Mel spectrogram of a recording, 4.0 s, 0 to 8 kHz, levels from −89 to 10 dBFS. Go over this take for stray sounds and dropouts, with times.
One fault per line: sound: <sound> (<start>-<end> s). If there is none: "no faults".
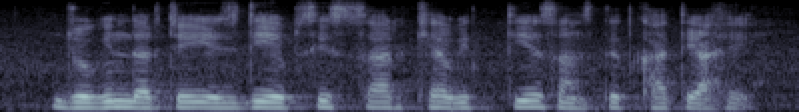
no faults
